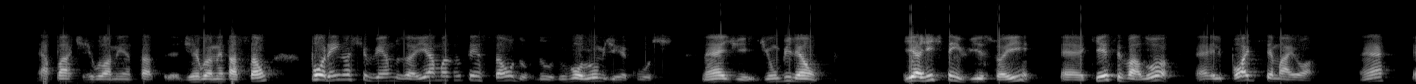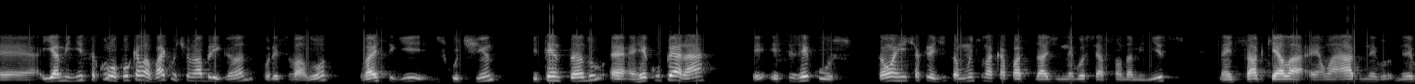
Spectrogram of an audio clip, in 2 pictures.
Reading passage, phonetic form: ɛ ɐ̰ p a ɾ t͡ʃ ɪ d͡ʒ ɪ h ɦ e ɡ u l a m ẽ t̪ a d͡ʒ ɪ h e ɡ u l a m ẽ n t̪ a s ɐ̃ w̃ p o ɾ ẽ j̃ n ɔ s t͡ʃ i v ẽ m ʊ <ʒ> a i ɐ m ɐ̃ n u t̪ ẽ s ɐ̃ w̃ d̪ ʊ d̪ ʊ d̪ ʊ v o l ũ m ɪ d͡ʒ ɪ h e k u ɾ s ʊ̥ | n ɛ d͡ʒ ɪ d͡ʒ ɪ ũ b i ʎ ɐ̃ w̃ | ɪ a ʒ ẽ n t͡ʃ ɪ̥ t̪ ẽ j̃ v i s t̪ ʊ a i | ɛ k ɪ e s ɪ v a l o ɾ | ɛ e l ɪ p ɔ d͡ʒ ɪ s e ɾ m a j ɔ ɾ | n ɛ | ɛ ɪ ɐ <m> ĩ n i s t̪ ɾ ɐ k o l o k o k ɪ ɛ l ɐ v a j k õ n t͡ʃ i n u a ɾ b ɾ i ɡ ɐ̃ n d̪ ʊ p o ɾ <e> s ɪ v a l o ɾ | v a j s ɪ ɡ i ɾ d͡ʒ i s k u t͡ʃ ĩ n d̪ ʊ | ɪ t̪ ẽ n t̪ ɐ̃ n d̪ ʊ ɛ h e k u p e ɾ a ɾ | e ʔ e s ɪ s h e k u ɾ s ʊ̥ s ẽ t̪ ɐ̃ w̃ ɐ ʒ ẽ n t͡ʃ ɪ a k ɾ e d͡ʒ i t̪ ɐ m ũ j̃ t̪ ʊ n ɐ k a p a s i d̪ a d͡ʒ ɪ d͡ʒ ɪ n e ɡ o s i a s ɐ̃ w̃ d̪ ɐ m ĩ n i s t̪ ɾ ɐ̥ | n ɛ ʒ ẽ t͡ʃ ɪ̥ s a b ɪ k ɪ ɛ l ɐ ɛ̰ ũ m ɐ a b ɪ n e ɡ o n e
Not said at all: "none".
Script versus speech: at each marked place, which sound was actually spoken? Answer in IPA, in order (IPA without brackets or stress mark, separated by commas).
z, m, e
